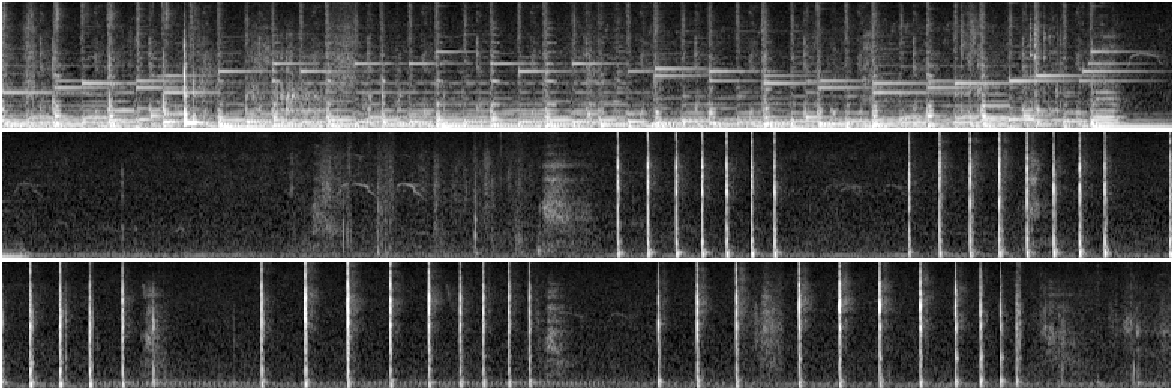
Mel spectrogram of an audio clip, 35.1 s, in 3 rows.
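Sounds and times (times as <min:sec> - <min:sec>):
machete knocking wooden stake: 0:01.8 - 0:02.1.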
